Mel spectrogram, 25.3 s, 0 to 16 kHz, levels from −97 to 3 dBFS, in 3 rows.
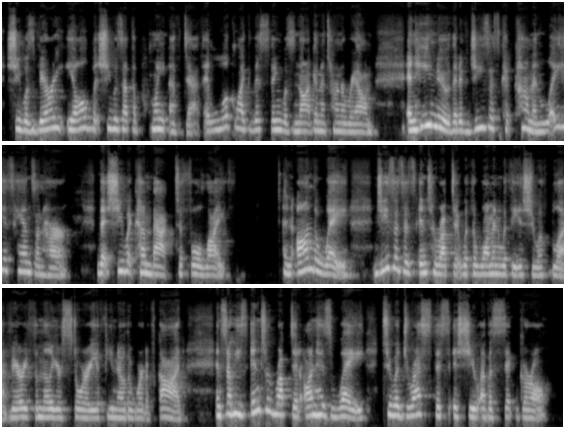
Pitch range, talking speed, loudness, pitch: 180-230 Hz, 200 wpm, -25 LUFS, 195 Hz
